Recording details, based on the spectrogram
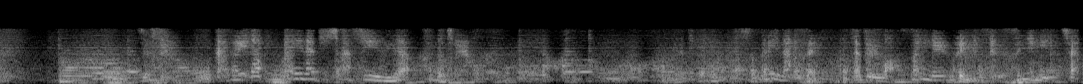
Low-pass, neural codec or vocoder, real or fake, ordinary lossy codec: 5.4 kHz; codec, 44.1 kHz, 0.9 kbps, DAC; fake; none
